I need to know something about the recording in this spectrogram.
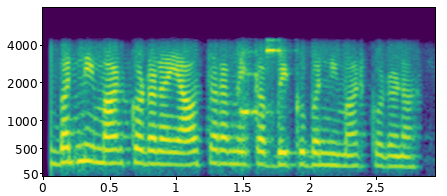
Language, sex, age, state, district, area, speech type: Kannada, female, 30-45, Karnataka, Hassan, urban, conversation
